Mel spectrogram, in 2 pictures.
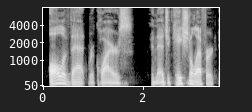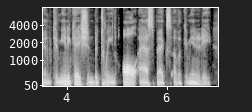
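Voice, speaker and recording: A man's very deep, low voice with vocal fry and lively intonation, at a moderate pace, in a dry, close sound with no echo. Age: 60s. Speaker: municipal league executive director. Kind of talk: interview. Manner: halting.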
